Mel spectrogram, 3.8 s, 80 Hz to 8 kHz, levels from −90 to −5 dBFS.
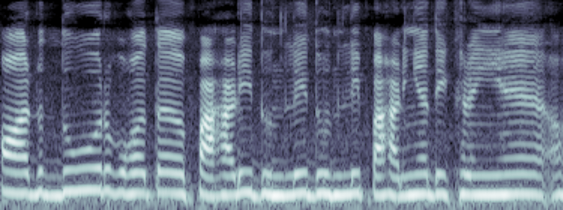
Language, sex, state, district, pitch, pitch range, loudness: Hindi, female, Chhattisgarh, Bastar, 240 Hz, 230-245 Hz, -16 LUFS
